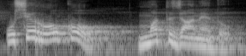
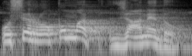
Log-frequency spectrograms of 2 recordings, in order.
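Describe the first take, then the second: First: There is a pause after 'roko'. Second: There is a pause after 'mat'. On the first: Stop him and do not let him go. "उसे रोको, रुक गए" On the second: Do not stop him; let him go. "यहां ना लगा करके हमने यहां लगा दिया"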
